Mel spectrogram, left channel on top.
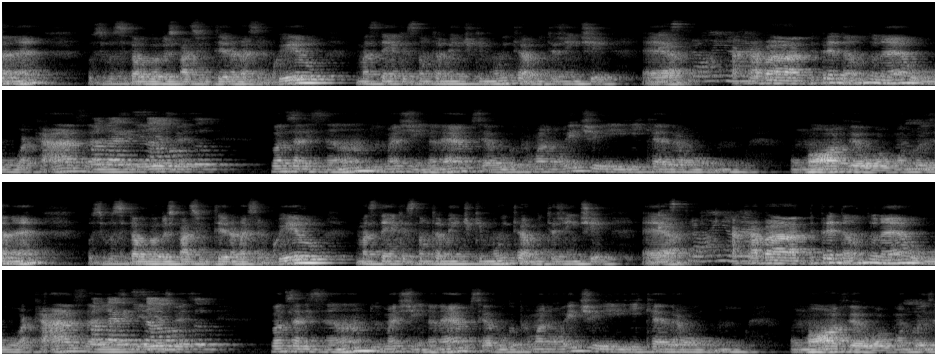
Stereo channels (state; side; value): normal; both; correlation 0.59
